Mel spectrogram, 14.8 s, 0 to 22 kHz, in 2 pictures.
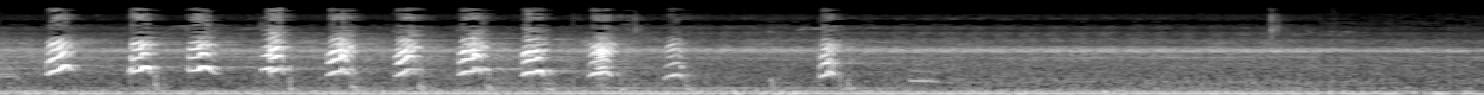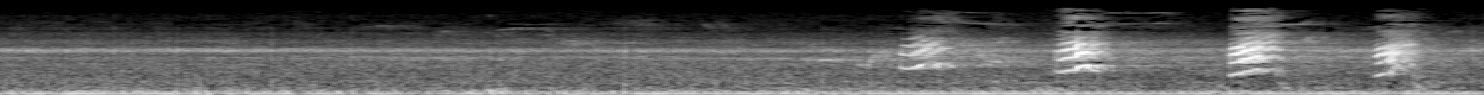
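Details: Samoyed puppy Lucky, 64 days old, in a garden in Niseko, Hokkaido, Japan, on 3 June 2021 during an escape; a rapid string of about a dozen high yelping whimpers, a long near-silent stretch with a faint steady tone, then four more yelps.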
